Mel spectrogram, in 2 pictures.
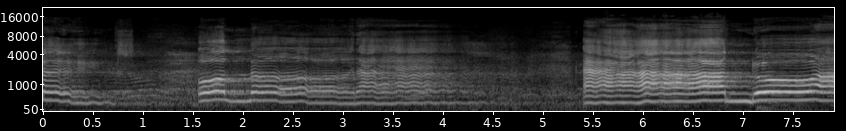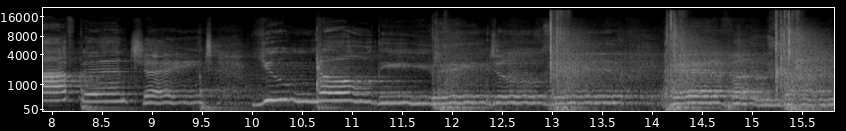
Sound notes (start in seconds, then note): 9.1 tapping on podium; 11.7 audience clapping and singing along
